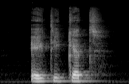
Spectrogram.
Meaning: label, tag
- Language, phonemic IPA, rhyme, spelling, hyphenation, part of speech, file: Dutch, /ˌeː.tiˈkɛt/, -ɛt, etiket, eti‧ket, noun, Nl-etiket.ogg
